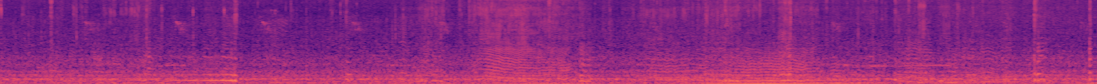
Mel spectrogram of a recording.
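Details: Working honey bees recorded with a microphone lowered into an open hive on a fine sunny day; dense humming drone with wavering buzzes that swell and fall, plus soft rustling and clicks of bees moving.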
